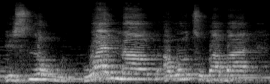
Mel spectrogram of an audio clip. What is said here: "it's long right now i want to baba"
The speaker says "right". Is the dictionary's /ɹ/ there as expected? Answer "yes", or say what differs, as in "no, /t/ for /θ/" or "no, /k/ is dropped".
no, /w/ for /ɹ/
